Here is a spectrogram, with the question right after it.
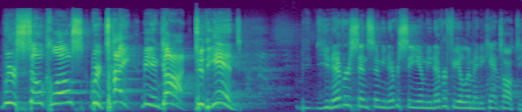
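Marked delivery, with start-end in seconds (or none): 0.0-3.6 loud, high mock boast; over-the-top shout of devotion. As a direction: brag it out in big, punched phrases. Mock boast of closeness to God.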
